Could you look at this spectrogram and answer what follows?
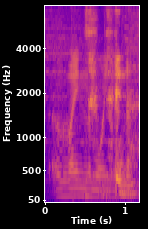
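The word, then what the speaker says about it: Väinämöinen: I don't know how to pronounce it, so I'm just going to say Vainamoinen. Proudmore. It's Vainamoinen.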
